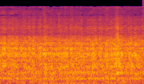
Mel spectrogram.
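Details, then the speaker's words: DVD player playing a library DVD with an RFID sticker over its label: loud steady whirring grind as the disc spins, as if eating the player. Every sticker-covered disc tried does this; owner suspects the stickers unbalance the disc. "Popping, oh, what is that noise? What is that? It sounds like it's eating my player."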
